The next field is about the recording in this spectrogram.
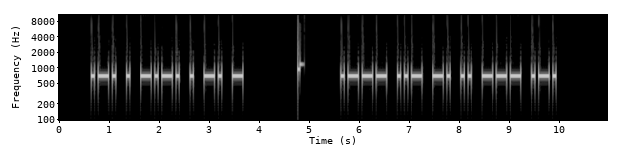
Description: Morse code, heard as a keyed tone, about 17 wpm, 700 Hz. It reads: RECENT JUNIOR
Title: Sentences from Top 1000 Words - Review Part 7 - New Word Drill - 17wpm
